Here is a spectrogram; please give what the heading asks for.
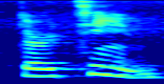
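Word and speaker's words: thirteen: Yes, the stressed syllable, teen. 13.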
